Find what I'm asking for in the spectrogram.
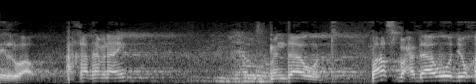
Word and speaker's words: داود: داود الله رازق واوين، واوين، لكن ما في أحد ينطق داود بواو واحدة، حتى لو ما يعرفه من قبل أول مرة يشوفه على طول يقول له داود داود.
